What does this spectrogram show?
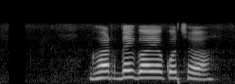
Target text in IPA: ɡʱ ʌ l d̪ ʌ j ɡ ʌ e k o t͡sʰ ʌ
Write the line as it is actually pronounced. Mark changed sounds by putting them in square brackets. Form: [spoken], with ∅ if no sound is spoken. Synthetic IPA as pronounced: ɡʱ ʌ [r] d̪ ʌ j ɡ ʌ e k o t͡sʰ ʌ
